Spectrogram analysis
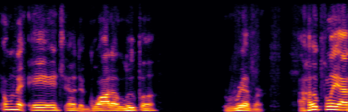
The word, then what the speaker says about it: Guadalupe: it sits right on the edge of the Guadalupe River. Hopefully I said that right. I didn't murder it too bad. Guadalupe, Guadalupe.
